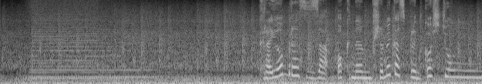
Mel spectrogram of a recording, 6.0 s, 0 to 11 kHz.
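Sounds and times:
train horn: 0.0 - 3.4
PKP train in Poland rolling along the tracks heard from inside: 0.0 - 6.0
speech: 3.3 - 6.0.

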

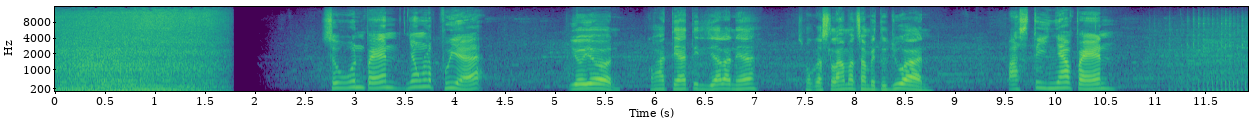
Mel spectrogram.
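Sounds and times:
vehicle speeding off with loud steady engine roar: 0.0 - 1.8
speech: 2.7 - 4.4, 5.1 - 8.9, 9.5 - 10.7.

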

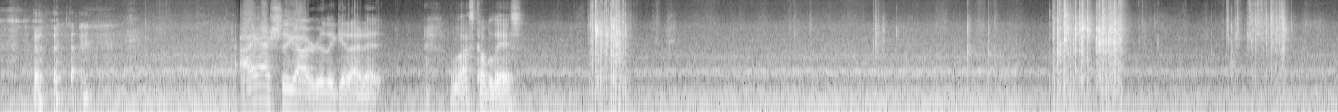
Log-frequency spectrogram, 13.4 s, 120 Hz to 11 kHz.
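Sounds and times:
steady low hum: 0.0 - 13.3
speech: 0.3 - 1.2, 2.4 - 5.3
playing cards riffle-shuffled and bridged in midair: 5.9 - 6.4, 8.7 - 13.2.

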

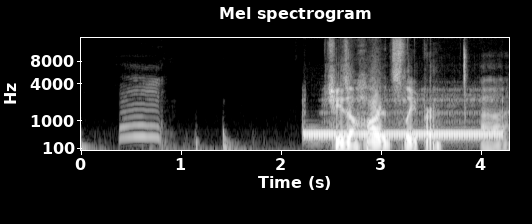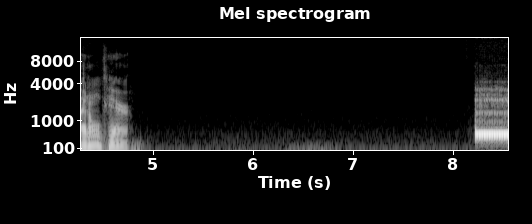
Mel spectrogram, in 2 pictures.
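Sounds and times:
steady electronic phone ring tone: 2.2 - 4.3, 8.2 - 8.5
speech: 2.5 - 4.9.

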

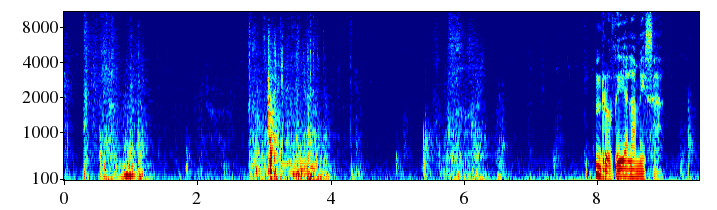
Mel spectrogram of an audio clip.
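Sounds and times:
chairs pushed in against a table, scraping and knocking: 0.3 - 1.4, 2.8 - 4.1, 5.4 - 6.8
speech: 0.8 - 1.3, 8.0 - 9.1.

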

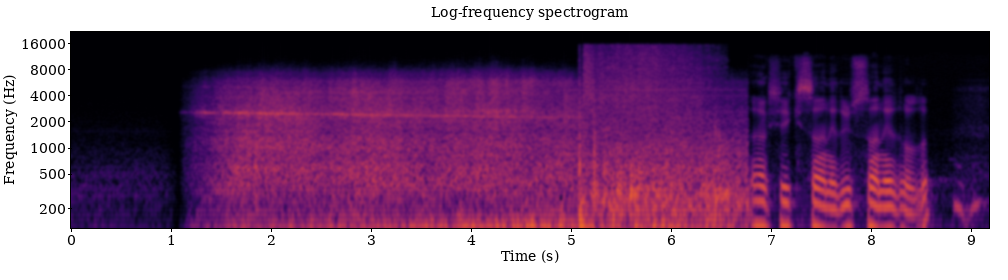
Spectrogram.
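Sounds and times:
loud roar of an airplane engine with a steady high whine: 1.1 - 6.8
speech: 6.9 - 9.1.

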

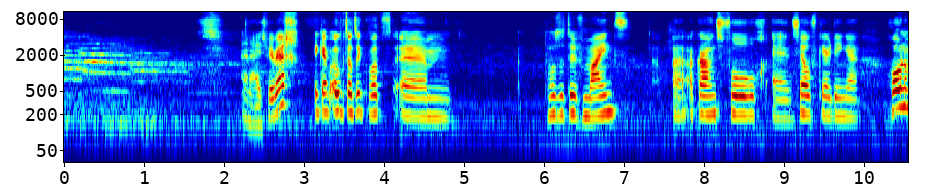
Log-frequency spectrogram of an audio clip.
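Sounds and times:
ambulance siren wailing while passing by: 0.0 - 2.8
low traffic rumble: 0.0 - 10.5
speech: 1.7 - 5.0, 6.0 - 10.5.

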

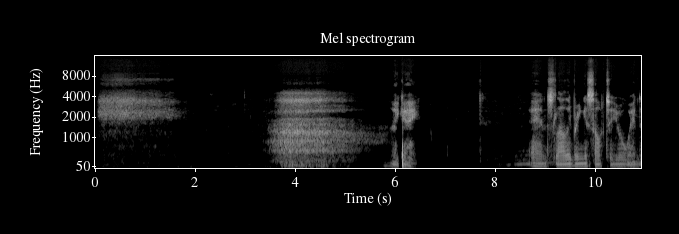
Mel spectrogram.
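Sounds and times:
slow deep breathing during a guided meditation: 0.0 - 2.0, 3.4 - 5.8
speech: 9.0 - 10.9.

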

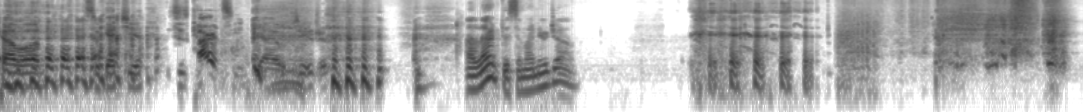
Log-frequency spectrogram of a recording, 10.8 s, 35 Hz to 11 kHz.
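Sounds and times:
laughter: 0.0 - 4.3, 7.0 - 8.2
speech: 0.0 - 5.8, 6.9 - 8.8
nose blowing into a tissue: 8.4 - 10.8
sniffly snorting bursts: 8.4 - 10.8.

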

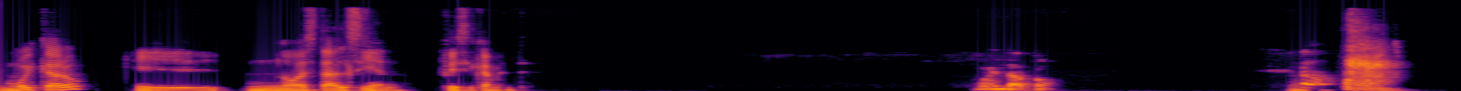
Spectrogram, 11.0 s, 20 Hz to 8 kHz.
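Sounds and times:
speech: 0.0 - 4.0, 7.3 - 8.0, 9.6 - 10.6
sneeze: 9.7 - 10.6.

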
